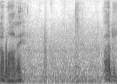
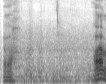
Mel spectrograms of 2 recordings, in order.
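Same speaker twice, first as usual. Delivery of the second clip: usual speaking voice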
